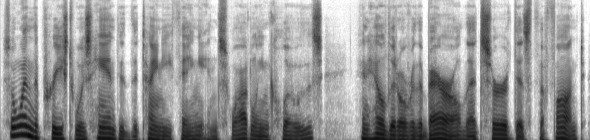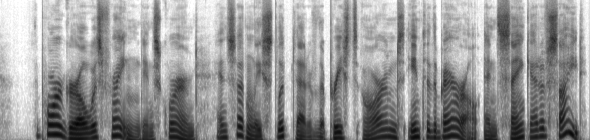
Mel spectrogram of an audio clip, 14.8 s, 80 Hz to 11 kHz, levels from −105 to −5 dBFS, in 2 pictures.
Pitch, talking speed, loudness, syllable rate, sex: 120 Hz, 185 wpm, -17 LUFS, 4.6 syllables/s, male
